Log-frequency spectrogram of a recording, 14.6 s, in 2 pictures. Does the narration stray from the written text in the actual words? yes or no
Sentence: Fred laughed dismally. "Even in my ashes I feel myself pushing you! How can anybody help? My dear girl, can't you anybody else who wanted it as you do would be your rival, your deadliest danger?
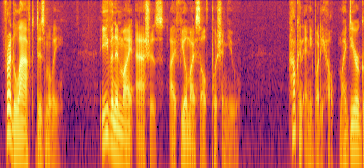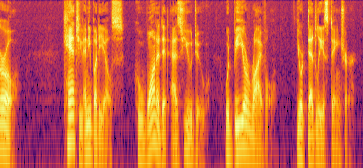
no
